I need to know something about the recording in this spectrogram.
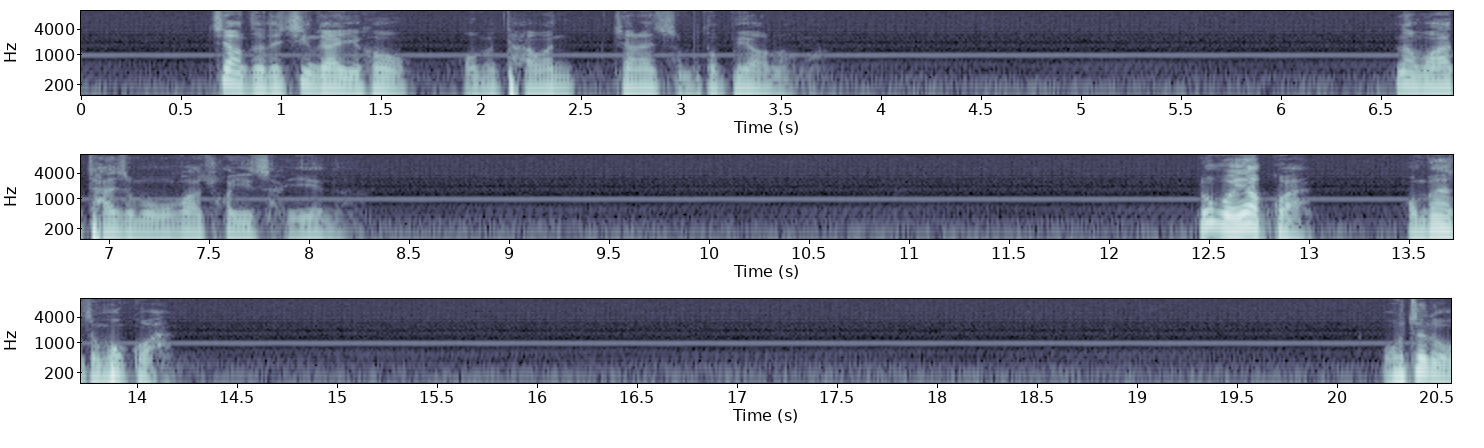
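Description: An older man speaks into a microphone in short bursts with pauses.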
